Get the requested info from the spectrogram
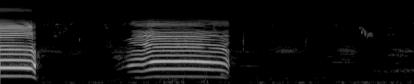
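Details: Goat bleating: a short loud bleat, then a longer steady nasal bleat of about one second with rich stacked harmonics, quiet background between calls.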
